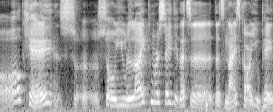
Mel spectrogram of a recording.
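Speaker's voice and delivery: put-on German accent. Speaker acting out a person questioning them about a Mercedes, German accent. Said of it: "That was a very, very interesting German accent".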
